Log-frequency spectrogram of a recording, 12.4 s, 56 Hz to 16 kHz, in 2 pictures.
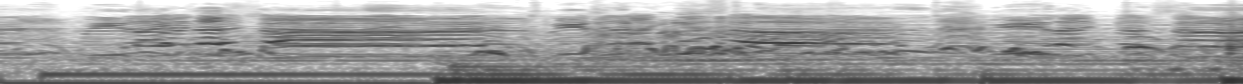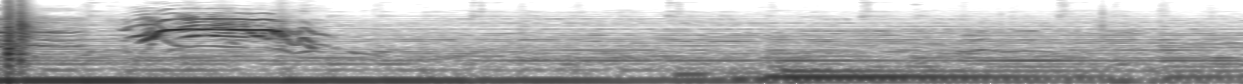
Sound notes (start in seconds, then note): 6.1 balloon pops; 6.7 kids screaming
